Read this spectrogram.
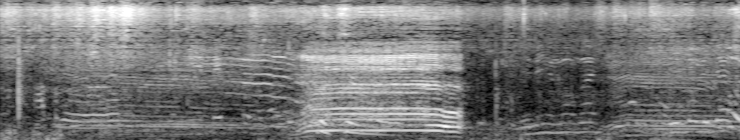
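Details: Cattle from a karapan sapi bull-racing team at a gathering event: a loud, steady, harmonic moo of about one and a half seconds, with people talking and other rough lowing calls before and after.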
